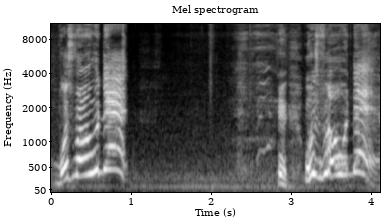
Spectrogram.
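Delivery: high-pitched comic defensiveness; squeaked-up rhetorical question; mock protest. Comic feigned-innocent protest after outrageous claim.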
